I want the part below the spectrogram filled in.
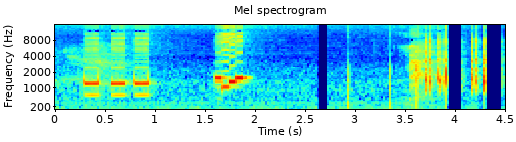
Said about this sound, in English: Let's do a phone call.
